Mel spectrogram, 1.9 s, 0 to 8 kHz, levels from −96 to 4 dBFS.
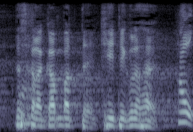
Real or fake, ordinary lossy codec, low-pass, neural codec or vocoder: real; none; 7.2 kHz; none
